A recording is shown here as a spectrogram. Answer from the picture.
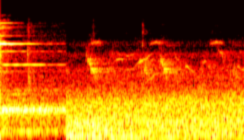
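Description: A bright chime rings and fades at the start. From under a second in, outdoor ambience takes over: a steady low rumble with birds chirping.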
